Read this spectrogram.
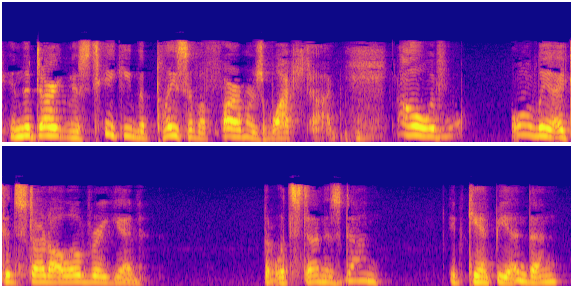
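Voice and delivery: a touch of weak, sorry self-reproach. Acted. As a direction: puppet mildly crying out to himself. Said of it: "cried out in a weak voice".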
